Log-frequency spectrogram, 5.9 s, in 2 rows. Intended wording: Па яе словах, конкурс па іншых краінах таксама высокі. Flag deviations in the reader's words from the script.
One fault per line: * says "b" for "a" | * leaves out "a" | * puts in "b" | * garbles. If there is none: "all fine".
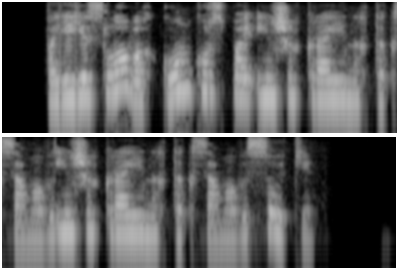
* puts in "іншых краінах таксама"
